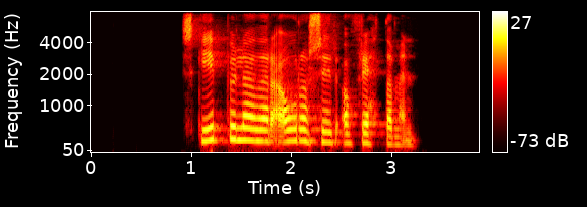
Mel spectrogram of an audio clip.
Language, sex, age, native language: Icelandic, female, 30-39, Icelandic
